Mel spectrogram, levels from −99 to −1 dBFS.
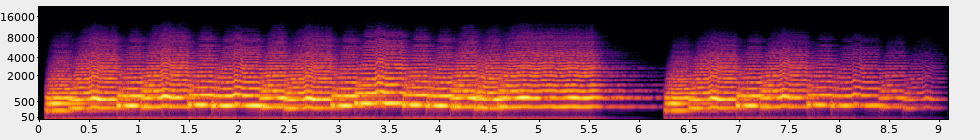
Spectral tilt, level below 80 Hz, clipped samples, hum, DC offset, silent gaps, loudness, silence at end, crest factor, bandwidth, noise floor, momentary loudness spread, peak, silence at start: -5 dB/octave; -68 dBFS; under 0.1%; none; 0.2%; none; -14 LUFS; 0.15 s; 12 dB; 8.2 kHz; -38 dBFS; 9 LU; -2 dBFS; 0.05 s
